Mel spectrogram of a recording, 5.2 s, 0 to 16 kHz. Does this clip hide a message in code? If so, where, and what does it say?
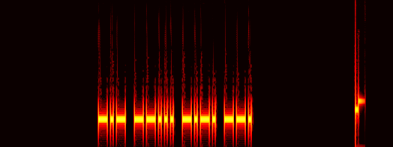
Yes: Morse code from 1.3 to 3.3 s, heard as a keyed tone, about 30 wpm, 700 Hz. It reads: K7CG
